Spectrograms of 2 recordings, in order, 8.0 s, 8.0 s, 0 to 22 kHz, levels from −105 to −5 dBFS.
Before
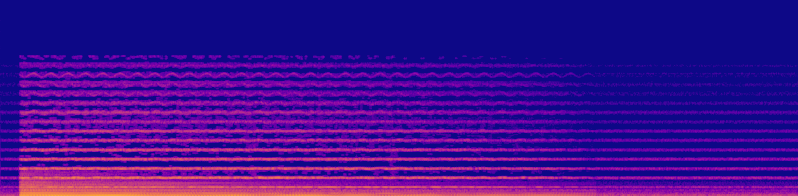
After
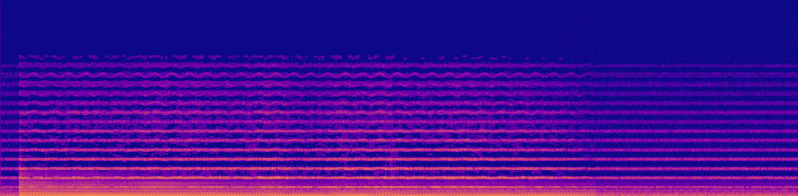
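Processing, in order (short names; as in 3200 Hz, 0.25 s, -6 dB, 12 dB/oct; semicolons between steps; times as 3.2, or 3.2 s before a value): compressor 12:1, threshold -41 dBFS, peak gain reduction 17 dB; gain +8 dB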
